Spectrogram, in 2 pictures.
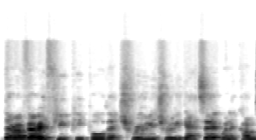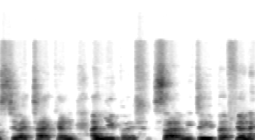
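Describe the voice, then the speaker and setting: A woman hosts a webinar with a croaky, hoarse voice that turns gravelly. She talks in a chatty way, with lots of ums and uhs. The sound is roomy and echoing. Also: a little high. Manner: chatty, warm welcomes with frequent fillers. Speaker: webinar host. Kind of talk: friendly webinar hosting.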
